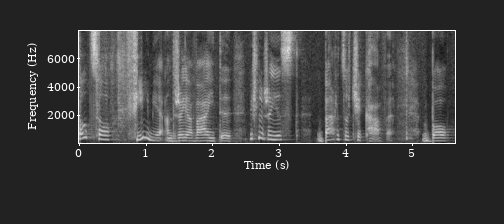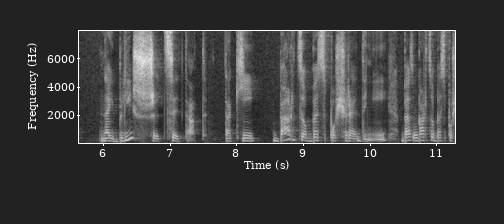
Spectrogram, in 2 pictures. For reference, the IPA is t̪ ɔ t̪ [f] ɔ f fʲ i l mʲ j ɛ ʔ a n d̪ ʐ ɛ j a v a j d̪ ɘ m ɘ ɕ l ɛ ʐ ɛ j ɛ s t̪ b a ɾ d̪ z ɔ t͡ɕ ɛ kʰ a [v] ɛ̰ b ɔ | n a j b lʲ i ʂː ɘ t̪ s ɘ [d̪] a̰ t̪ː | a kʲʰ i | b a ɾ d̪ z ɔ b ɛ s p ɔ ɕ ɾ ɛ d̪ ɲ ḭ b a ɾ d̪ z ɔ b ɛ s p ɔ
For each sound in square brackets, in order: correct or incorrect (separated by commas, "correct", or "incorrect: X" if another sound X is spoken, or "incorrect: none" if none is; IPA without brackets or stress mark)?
incorrect: s, correct, incorrect: t̪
